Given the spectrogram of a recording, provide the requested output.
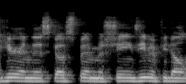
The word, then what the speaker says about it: MCHNZ: us up machines m-c-h-n-z it's spelled like that way and it's pronounced machines just like machines look us up we'll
